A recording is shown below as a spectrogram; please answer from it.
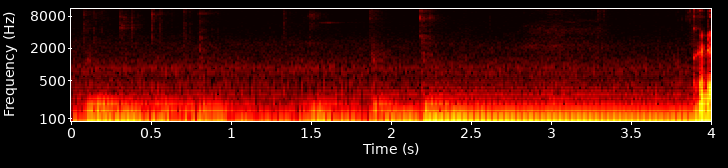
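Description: Computer keyboard typing: a run of separate keystrokes as shell commands are entered, over a low steady hum.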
